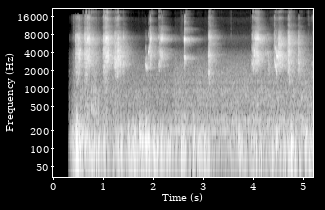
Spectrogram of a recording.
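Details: Several pet budgerigars calling in bursts of harsh, scratchy squawks and chirps, about six outbursts in five seconds with short pauses, over a steady low hum.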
